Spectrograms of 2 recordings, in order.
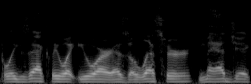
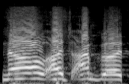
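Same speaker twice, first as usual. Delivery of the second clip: very loud, high shouted reply; loud shouting; 10 semitones higher, 21 dB louder than usual. Real, not acted. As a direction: shout it out, still worked up. Yelling after plane passes.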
